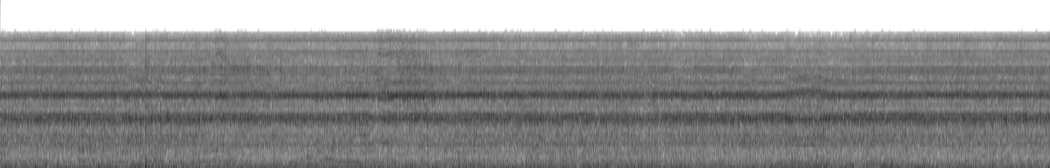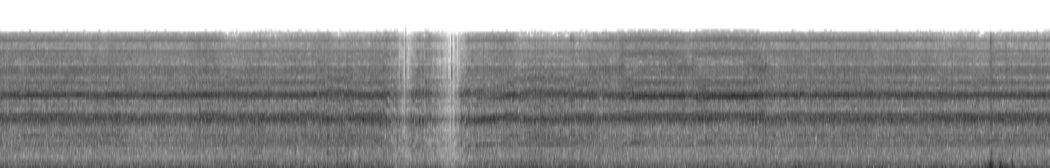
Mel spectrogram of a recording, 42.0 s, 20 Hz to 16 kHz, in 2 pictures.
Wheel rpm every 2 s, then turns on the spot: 160, 160, 160, 160, 160, 160, 160, 160, 160, 160, 160, 160, 160, 160, 60, 130, 160, 160, 160, 160, 160.
none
